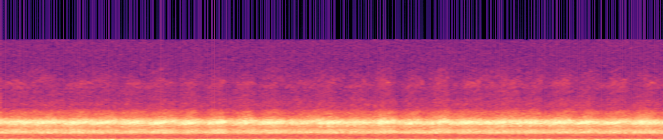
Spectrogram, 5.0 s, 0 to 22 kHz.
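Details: Rice-paddy frogs at midnight in Nagaoka, Niigata, Japan, recorded on a Zoom H4n: a loud, uniform chorus of overlapping rattling croaks forming a constant buzz, with a low murmur of distant background noise.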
